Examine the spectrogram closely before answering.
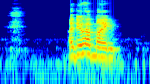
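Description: A young woman speaks with animation into a close microphone.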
